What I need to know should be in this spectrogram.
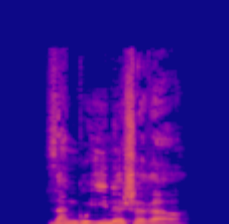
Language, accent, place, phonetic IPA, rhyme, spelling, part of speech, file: German, Germany, Berlin, [zaŋɡuˈiːnɪʃəʁɐ], -iːnɪʃəʁɐ, sanguinischerer, adjective, De-sanguinischerer.ogg
- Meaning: inflection of sanguinisch: 1. strong/mixed nominative masculine singular comparative degree 2. strong genitive/dative feminine singular comparative degree 3. strong genitive plural comparative degree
